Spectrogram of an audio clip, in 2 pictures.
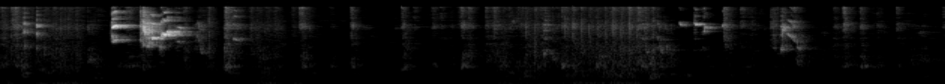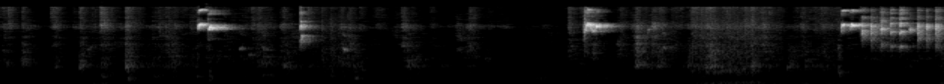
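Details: Morning scene in a lovebird colony aviary on a breeding farm holding masked and Fischer's lovebirds: sharp high chirps scattered across twelve seconds over constant rustling and faint low hum, ending in a louder shrill chatter.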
